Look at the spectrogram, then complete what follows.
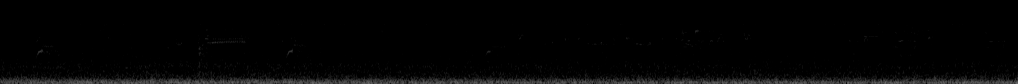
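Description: Faint outdoor lake ambience: a steady low rumble and high hiss, with scattered short bird chirps.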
